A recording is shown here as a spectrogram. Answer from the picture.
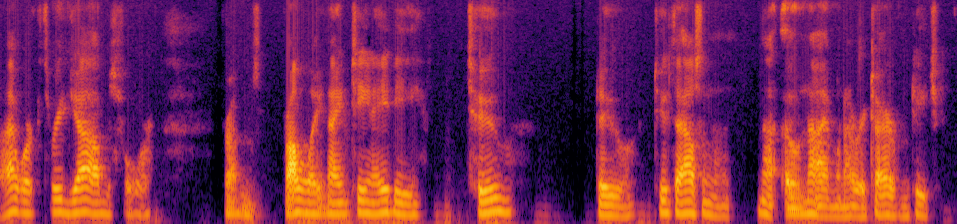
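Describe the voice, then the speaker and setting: A somewhat breathy man with an Ohio accent, dark and mellow in tone, fairly even in intonation, speaking at a fairly slow pace with long, frequent pauses. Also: fairly low pitch for a man. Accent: Ohio, Midwestern US. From Crooksville, Ohio. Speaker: county sheriff. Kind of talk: interview answer. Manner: casual, conversational.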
